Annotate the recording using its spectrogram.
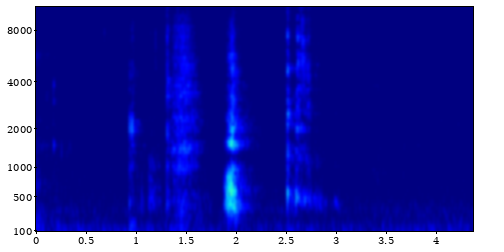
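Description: A few short, light clinks and knocks of a metal table knife being picked up and handled over a wooden cutting board, with soft handling of wonton wrappers.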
